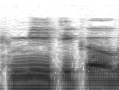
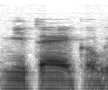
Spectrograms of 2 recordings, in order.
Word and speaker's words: Meetecho: we were actually meaning to have it pronounced like Mitico, which means awesome in Italian. But unfortunately, we were too ignorant at the time to realize that adding the H there actually made it make it sound like Miteco, which is how most people pronounce it right now.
